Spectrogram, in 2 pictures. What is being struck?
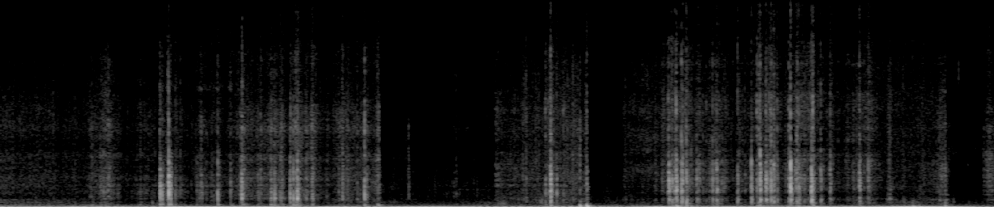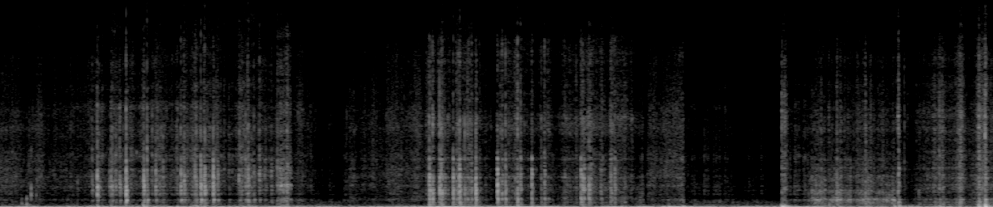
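Floral foam block.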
